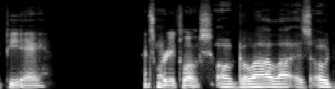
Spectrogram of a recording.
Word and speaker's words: Oglala: very well-known band of the Lakota can you spell that for me h u n k p a PA a that's pretty close oh galala is OG g l a l a h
